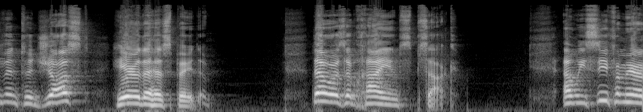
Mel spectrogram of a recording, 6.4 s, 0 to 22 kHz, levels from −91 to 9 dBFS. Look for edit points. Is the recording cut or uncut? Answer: uncut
